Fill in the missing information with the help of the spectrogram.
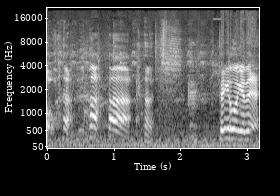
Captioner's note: chuckles; clears throat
